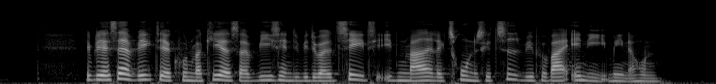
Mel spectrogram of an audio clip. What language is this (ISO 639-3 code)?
dan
